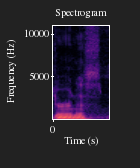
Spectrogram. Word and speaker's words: Uranus: Yeah, but why don't you call it Uranus? Good point. I usually say Uranus because that's how astronomers recommend pronouncing it, but I totally get why the other way is funnier.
